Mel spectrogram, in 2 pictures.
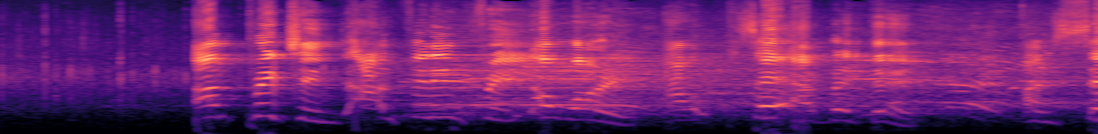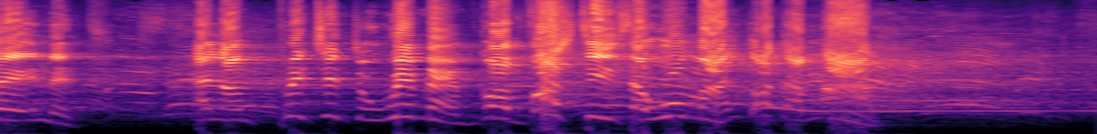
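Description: A man speaks loudly and with animation through a microphone in a large echoing hall.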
